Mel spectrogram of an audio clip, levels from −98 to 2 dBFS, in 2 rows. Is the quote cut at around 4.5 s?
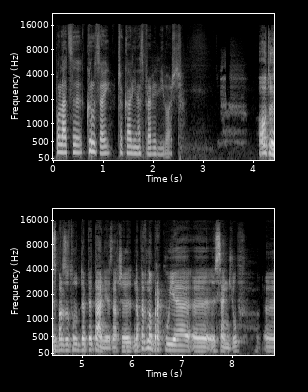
yes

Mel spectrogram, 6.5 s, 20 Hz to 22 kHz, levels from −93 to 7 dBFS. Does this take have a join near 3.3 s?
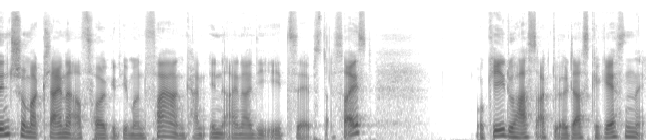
yes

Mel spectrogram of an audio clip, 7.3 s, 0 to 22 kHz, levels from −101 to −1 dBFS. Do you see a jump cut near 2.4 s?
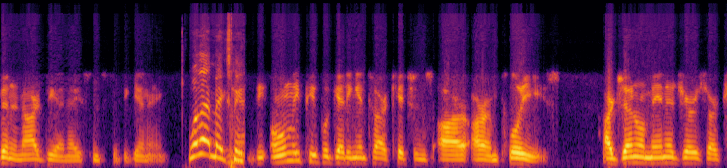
yes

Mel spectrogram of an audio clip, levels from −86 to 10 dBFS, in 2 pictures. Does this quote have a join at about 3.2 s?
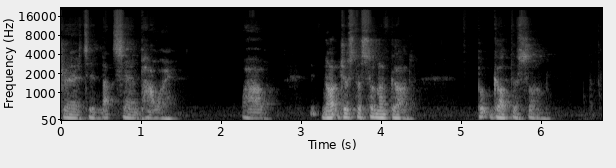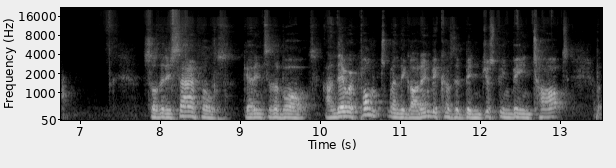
yes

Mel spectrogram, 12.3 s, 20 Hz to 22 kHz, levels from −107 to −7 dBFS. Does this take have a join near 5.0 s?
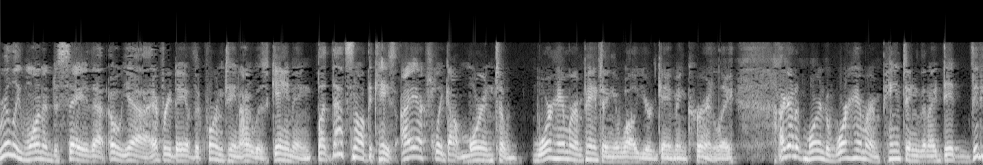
no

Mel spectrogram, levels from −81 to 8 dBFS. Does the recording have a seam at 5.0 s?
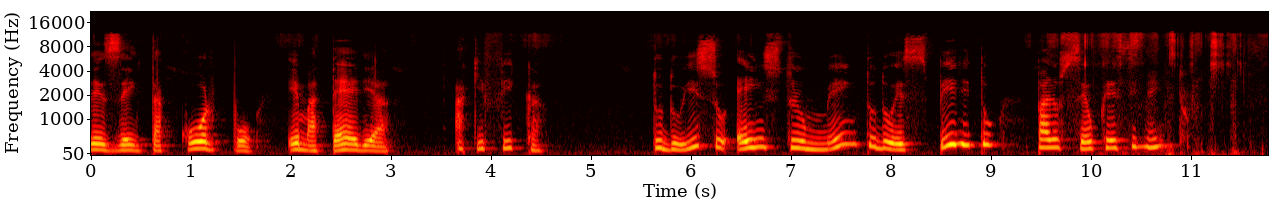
no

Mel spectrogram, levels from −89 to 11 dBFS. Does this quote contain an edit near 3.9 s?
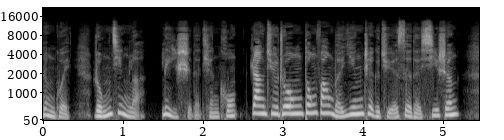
no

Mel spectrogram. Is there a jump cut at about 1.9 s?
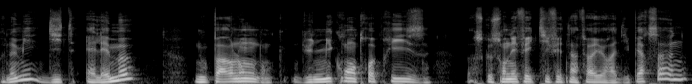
no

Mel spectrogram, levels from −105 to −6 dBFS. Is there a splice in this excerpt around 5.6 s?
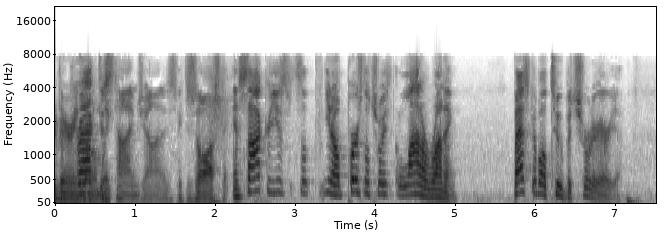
no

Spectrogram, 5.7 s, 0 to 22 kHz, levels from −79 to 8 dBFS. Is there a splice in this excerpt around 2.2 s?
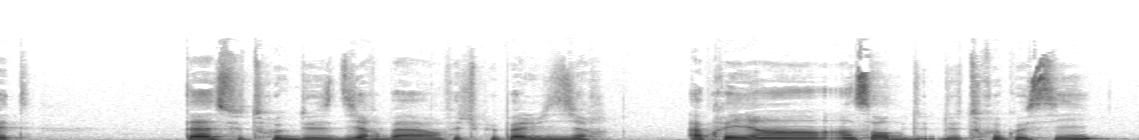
no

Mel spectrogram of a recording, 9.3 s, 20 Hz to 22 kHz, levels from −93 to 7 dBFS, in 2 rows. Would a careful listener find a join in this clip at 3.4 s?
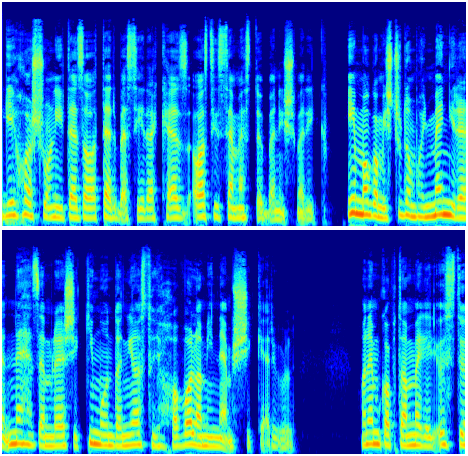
yes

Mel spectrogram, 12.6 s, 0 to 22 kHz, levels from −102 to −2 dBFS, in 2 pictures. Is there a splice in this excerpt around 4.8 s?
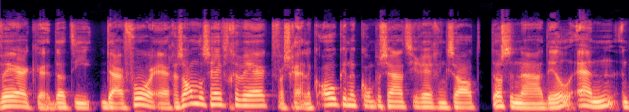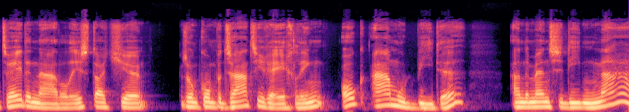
yes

